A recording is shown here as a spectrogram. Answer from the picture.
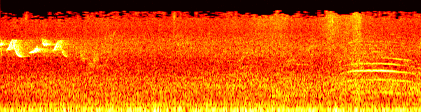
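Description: Quiet outdoor ambience: faint high, quick bird chirps in the first second, then a short faint animal call that rises and falls in pitch near the end.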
